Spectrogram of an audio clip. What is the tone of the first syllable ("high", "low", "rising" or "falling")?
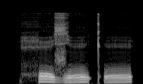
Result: falling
